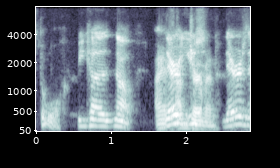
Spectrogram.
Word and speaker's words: Thule: Also, thank you for actually pronouncing it correctly, Thule, and not Thule. Yeah, it's Thule.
